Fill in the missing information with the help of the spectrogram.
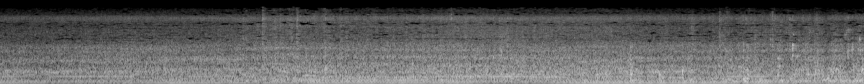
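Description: Bobcat skid-steer loader's diesel engine running steadily, growing louder as the machine works close by.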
